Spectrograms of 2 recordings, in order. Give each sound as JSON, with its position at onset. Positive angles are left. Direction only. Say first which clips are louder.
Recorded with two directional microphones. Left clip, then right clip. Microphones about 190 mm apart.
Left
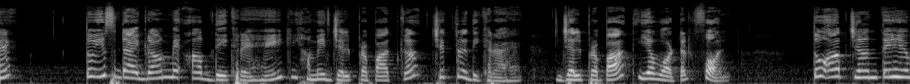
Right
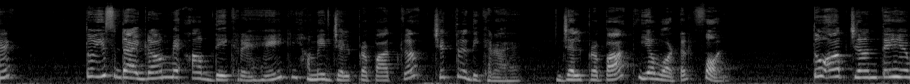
{"t": 0.9, "sound": "a woman's voice", "louder": "left 8 dB", "side_deg": 40}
